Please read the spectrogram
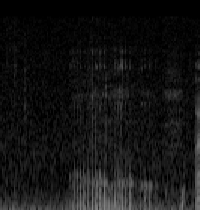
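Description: A man making a low, rapidly rattling vocal noise, a grunt or growl lasting about a second from a little before the middle.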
